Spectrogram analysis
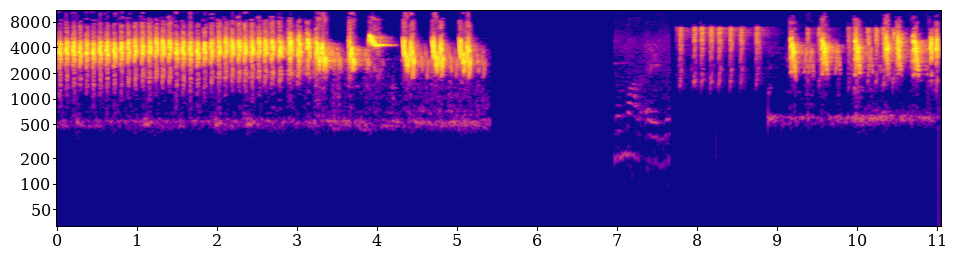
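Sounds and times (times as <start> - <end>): bird whistle: 0.0 - 5.5, 8.0 - 11.0
sparrow chirping trill: 0.0 - 5.5, 7.8 - 11.0.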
